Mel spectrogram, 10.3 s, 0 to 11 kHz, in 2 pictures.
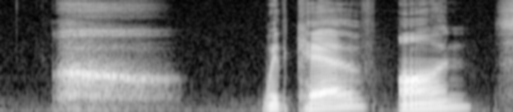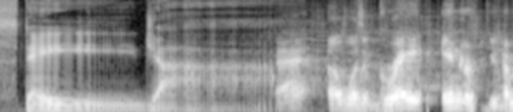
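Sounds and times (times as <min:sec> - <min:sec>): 
deep breath inhaled: 0:00.6 - 0:01.8
speech: 0:02.6 - 0:10.2.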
